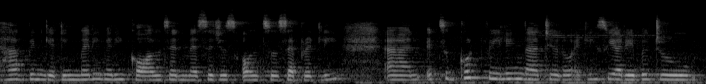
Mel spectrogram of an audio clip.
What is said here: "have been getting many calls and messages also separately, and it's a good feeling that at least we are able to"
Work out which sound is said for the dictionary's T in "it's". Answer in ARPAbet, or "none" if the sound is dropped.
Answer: T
